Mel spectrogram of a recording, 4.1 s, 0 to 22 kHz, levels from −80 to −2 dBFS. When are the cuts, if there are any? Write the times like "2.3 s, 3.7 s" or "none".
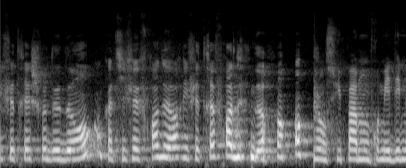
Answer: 3.1 s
